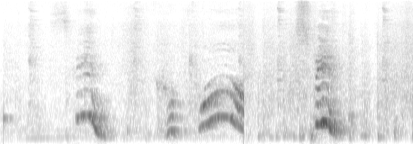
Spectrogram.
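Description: A woman's voice in three short, high, sing-song exclamations, the excited tone used to cue and praise a dog.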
